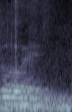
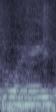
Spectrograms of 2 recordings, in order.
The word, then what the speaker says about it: Kohen: Cohen. And when it comes to the name of Cohen, you have the accent of that first syllable.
